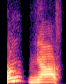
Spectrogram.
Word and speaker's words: संन्यास: इसकी ध्वनि है सम संन्यास।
